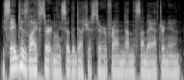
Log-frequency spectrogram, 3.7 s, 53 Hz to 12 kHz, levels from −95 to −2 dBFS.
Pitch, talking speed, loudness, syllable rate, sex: 95 Hz, 245 wpm, -20 LUFS, 6.2 syllables/s, male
